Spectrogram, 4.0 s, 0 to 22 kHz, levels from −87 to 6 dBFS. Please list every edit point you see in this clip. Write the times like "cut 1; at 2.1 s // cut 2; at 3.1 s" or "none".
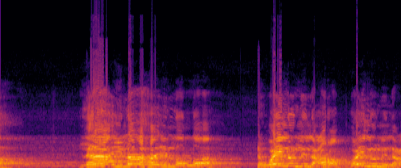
cut 1; at 2.9 s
